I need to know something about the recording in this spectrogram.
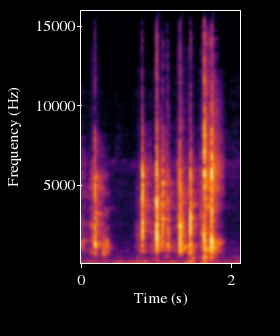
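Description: Keystrokes on a computer keyboard: a few clicks at first, then a quick run of about ten keystrokes.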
